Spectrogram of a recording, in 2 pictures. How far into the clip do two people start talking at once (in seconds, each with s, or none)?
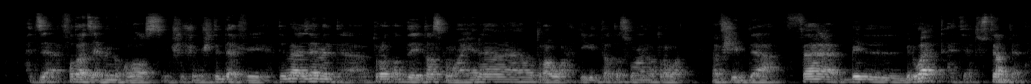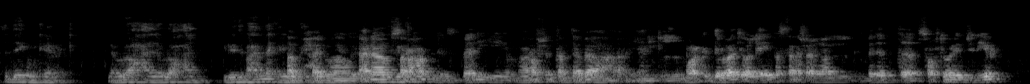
13.2 s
